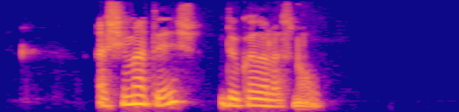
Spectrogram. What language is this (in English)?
Catalan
